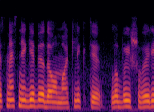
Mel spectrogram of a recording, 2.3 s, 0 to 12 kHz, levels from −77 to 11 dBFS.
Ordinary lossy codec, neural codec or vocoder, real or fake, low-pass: Opus, 16 kbps; none; real; 7.2 kHz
